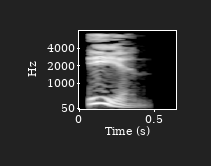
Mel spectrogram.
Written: eon

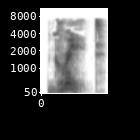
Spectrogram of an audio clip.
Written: grate

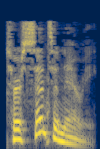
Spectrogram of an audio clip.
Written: tercentenary

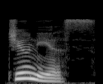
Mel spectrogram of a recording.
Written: junious

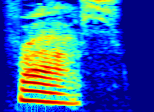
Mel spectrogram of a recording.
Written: frass

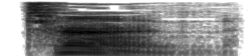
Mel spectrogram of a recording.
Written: turn

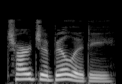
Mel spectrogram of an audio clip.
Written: chargeability

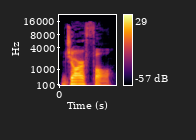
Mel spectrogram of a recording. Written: jarful

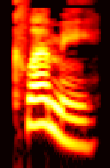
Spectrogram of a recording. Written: clemmie

